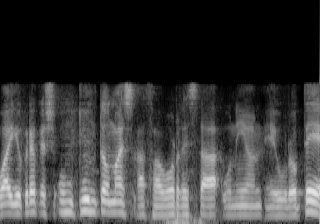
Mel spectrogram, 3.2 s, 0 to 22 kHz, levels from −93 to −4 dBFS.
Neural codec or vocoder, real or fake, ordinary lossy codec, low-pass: codec, 16 kHz, 1 kbps, X-Codec, HuBERT features, trained on balanced general audio; fake; none; 5.4 kHz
